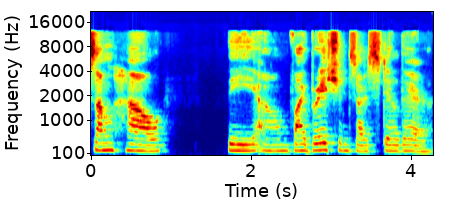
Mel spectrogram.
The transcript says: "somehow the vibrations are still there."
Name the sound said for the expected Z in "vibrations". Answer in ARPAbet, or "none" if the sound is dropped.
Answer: Z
